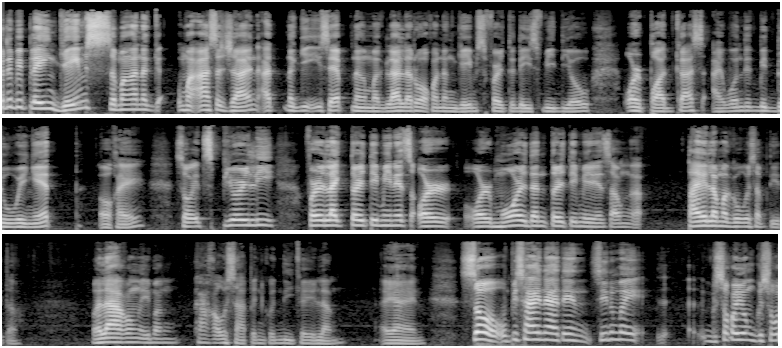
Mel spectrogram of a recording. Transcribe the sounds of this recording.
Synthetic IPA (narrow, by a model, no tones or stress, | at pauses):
pɪnɛbiplejɪŋɡejmsːɐmɐŋanɐɡʔʊma̰ːʔaːsɐd͡ʒanʔɐ̰t̪̚nɐɡiʔisɛp̚nɐŋmɐɡlaːlɐɾowʔɐko̞nɐŋɡejmsfɔɹt̪ʊd̪ejsvid̪ɛoʔoɹpad̪̚kast̪ʔɐ̰jwont̪t̪̚bid̪uːɪŋɪt̪̚ʔoːkej | sowɪt̪spjuɹli | fɔɹlajk̚t̪ɛɹt̪imɪnɪt̪soɹʔoɹmoɹd̪ɐnt̪ɛɹt̪imɪnɪt̪sɐoŋ | t̪aːjolɐŋmɐɡuʔuːsɐp̚d̪iːt̪o̞ | wɐlaʔɐko̞ŋɪbɐŋkakɐʔʊsa̰ːpɪnkʊnd̪ikɐjolɐ̰ŋ | ʔɐ̰jan | sowʔʊmpɪsaːhɐnːaːt̪ɪnsiːnomɛ | ɡʊst̪okojʊŋɡʊst̪ok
